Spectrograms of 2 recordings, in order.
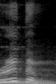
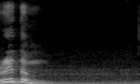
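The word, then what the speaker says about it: rhythm: এই সিলেবিক ডিভিশনটা দেখো, রিদম আমরা একবারই উচ্চারণ করি, রিদম।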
